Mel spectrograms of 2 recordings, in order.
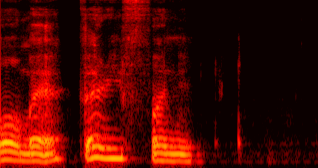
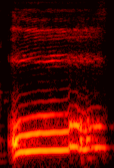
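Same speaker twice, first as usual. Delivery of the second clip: acted stunned reaction; 13 semitones higher, 7 dB quieter than usual. Acts out hiding shock at news.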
